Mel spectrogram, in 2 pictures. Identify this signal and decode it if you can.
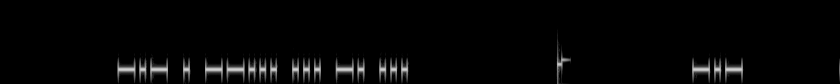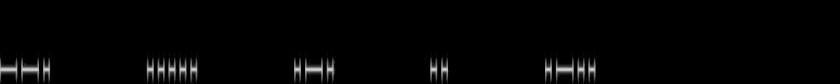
Morse code, heard as a keyed tone, about 22 wpm, spaced as for 11 wpm, 700 Hz. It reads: KE7SNS KG5RIL
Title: USA Call Signs - 6 Characters - 6x Character Spacing - 22wpm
